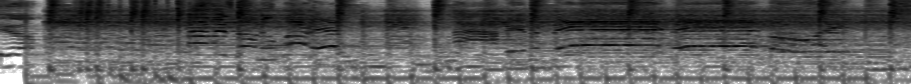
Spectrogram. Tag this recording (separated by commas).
Music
